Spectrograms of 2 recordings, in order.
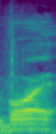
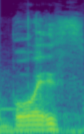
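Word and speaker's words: Boise: YouTube so I'm in boy Idaho or boys boys boy however you pronounce it I believe it's boys uh any who I'm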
